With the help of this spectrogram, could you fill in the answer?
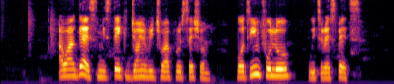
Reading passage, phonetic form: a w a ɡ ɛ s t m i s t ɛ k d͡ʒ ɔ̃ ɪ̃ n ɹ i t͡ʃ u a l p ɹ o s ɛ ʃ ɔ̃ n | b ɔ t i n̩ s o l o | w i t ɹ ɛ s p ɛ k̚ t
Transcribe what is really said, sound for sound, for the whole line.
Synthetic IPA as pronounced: a w a ɡ ɛ s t m i s t e k d͡ʒ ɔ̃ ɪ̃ n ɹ i t͡ʃ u a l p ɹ o s ɛ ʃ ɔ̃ n | b ɔ t i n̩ f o l o | w i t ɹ ɛ s p ɛ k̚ t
